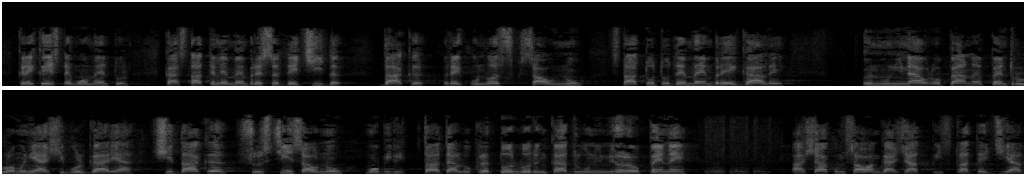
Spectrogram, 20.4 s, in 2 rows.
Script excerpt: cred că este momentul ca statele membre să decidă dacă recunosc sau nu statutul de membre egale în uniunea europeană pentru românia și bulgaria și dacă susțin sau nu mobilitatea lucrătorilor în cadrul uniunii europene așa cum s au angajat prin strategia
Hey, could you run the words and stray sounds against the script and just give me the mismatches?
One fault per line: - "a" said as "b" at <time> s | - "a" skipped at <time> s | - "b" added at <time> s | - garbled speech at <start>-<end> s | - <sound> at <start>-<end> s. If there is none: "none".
- laugh at 17.2-17.9 s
